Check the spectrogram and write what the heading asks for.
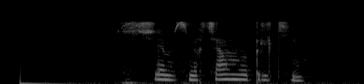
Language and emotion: Russian, neutral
